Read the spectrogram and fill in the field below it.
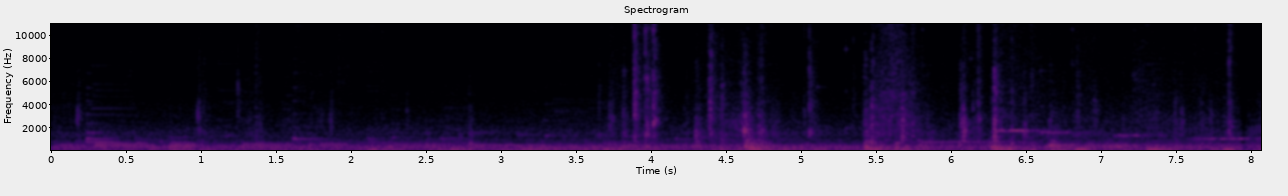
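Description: A metal desk drawer slides open with a scraping rumble and a few mechanical clunks and clicks, fairly near, over quiet background music.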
